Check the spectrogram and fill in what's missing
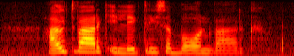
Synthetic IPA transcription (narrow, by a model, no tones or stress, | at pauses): ɦœwtværkilɛk̚trisəbɑːnværk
